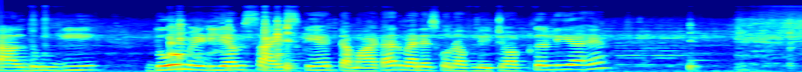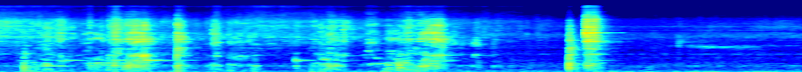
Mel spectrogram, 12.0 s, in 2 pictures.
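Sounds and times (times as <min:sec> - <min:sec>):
tomatoes sizzling in oil: 0:00.0 - 0:12.0
metal ladle scraping pot: 0:05.1 - 0:10.6.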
